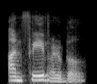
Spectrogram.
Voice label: "unfavourable", Indian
